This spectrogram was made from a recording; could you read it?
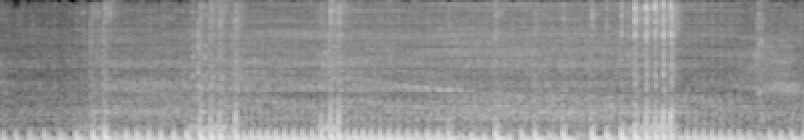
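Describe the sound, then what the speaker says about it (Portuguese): A motorcycle that will not start: a starter cranks in a rapid rhythmic chug with repeated clattering bursts, the engine never catching, loud and close. "A moto não queria ligar, mano."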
